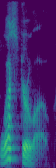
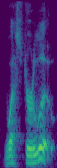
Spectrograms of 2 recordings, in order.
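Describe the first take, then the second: First: The last syllable ends in an 'oh' sound. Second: The last syllable ends in an 'oo' sound. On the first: The speaker calls it right. "it's pronounced Westerlo" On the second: The speaker calls it wrong. "not Westerloo"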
